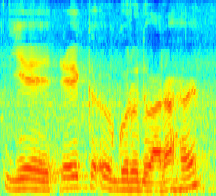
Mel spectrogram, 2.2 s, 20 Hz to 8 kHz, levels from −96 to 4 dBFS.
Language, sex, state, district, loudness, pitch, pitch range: Chhattisgarhi, male, Chhattisgarh, Bilaspur, -14 LUFS, 145 Hz, 135-160 Hz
